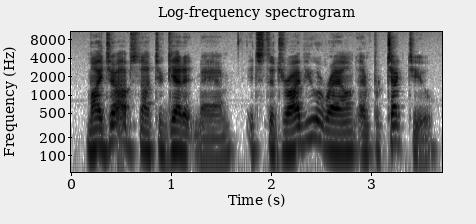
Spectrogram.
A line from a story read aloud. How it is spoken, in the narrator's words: Carl explained calmly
